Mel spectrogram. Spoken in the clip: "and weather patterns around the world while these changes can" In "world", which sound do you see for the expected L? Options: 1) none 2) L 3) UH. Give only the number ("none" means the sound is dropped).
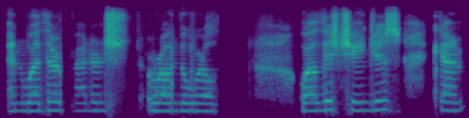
2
